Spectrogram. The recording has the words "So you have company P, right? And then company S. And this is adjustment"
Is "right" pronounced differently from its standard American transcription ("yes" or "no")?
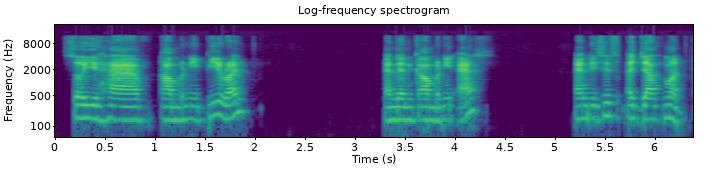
no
